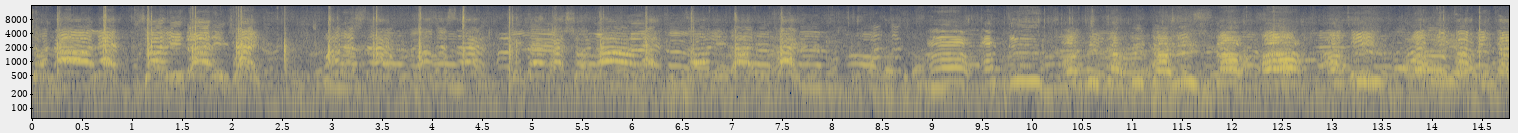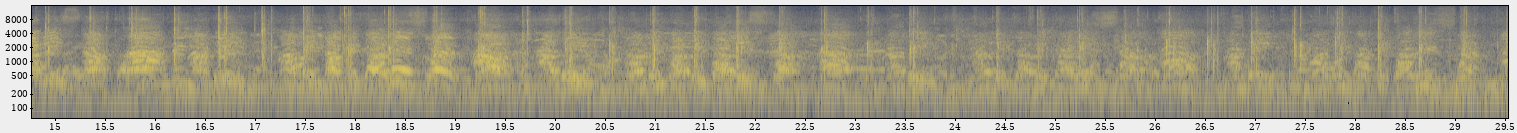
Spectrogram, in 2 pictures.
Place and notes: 15O - Occupy Den Haag, Malieveld
15 October 2011, 13:00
